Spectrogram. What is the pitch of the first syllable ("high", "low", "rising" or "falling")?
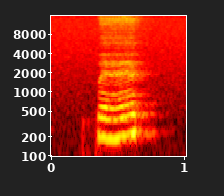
rising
